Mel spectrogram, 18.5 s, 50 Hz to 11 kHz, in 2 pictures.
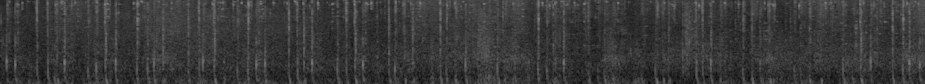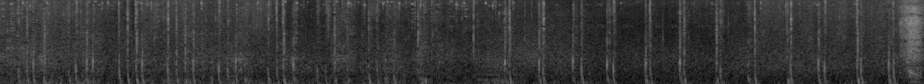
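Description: Horse hooves galloping in The Witcher 3 video game, a fast, steady clip-clop rhythm that runs continuously and loudly throughout, with faint game ambience underneath.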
